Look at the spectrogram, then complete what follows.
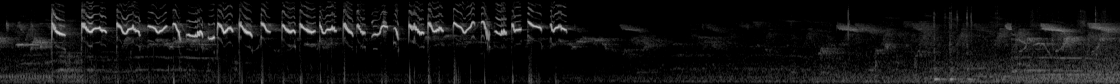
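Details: Warbling white-eye performing 'líu' competition song, a training bird roused to fight. A long rapid chain of shrill looped whistles lasts about five seconds, followed by quiet with faint distant bird chatter.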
